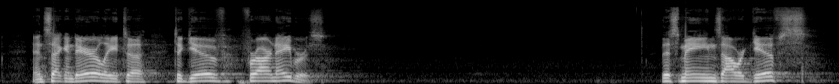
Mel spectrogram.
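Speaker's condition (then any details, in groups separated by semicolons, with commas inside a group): No condition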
